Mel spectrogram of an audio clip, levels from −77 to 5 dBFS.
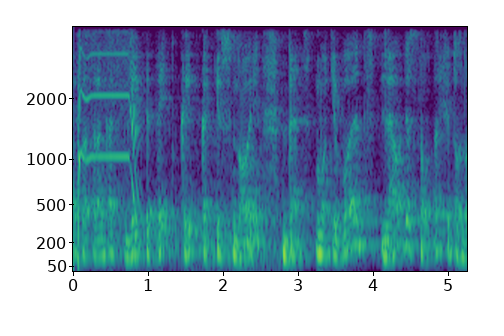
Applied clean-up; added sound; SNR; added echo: none; Drill; 7 dB; reverberation time 0.7 s.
